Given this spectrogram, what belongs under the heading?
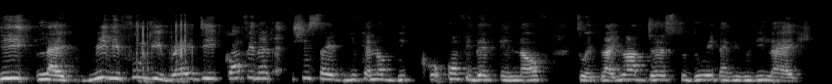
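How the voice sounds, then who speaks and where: A woman speaks with a French accent and lively intonation. Her pace is moderate. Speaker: aspiring scrum master. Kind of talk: group session testimony.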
